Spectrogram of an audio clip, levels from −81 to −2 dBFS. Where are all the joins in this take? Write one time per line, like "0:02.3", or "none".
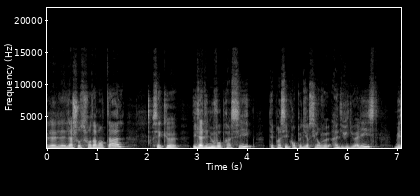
none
